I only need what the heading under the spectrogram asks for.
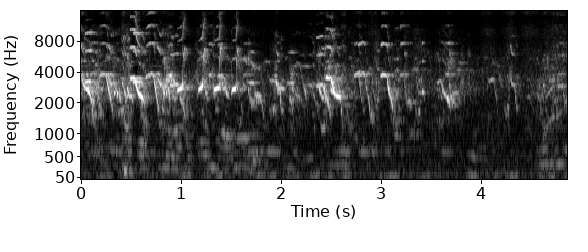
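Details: Common myna chatter: a busy run of quick, scratchy chirps and bright whistled notes, more than two a second, overlapping as if several birds call at once.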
